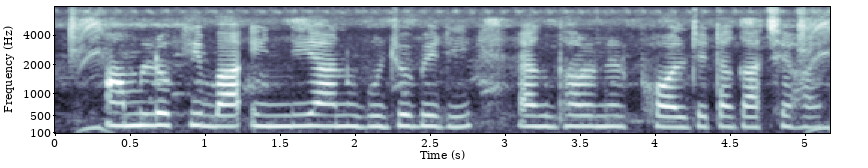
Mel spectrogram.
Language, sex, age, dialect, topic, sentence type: Bengali, female, 18-24, Northern/Varendri, agriculture, statement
